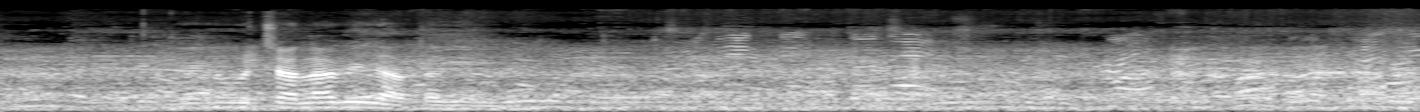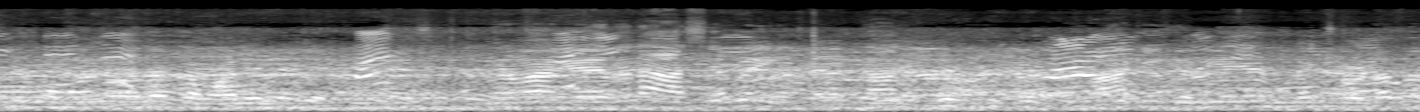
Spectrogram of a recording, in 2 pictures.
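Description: Men shout out above the crowd.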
